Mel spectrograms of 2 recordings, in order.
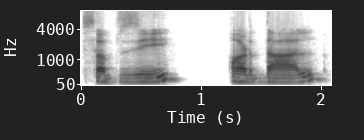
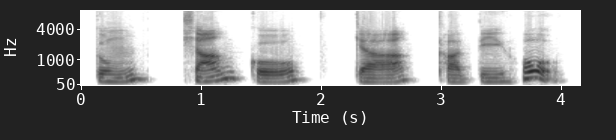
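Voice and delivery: slow, careful, deliberate word-by-word delivery. Repeating a translated phrase for listeners, said again slowly. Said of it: "I'll say it again slowly".

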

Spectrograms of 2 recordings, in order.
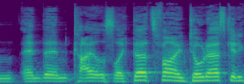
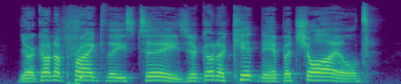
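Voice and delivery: put-on Australian accent. Acting out a boss and a worker arguing about staying late: Doctor Worthley voice. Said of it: "this is Doctor Worthley voice".

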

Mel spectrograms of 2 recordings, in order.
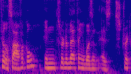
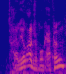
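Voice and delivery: really bad, terrible actor voice; 4 dB quieter than usual. Doing a quick impression while describing Spock. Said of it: "my terrible, uh, Leonard Nimoy impression".

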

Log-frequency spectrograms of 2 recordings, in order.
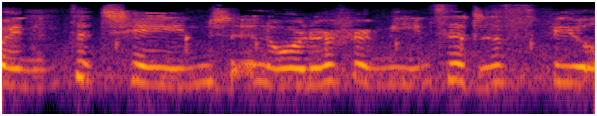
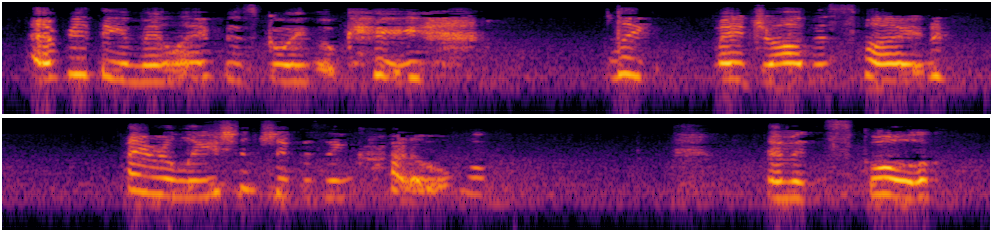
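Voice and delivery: crying while talking, tearful speech; 3 semitones higher than usual. Unable to explain the tears to listeners: crying while talking. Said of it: "I don't know why I'm crying".

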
